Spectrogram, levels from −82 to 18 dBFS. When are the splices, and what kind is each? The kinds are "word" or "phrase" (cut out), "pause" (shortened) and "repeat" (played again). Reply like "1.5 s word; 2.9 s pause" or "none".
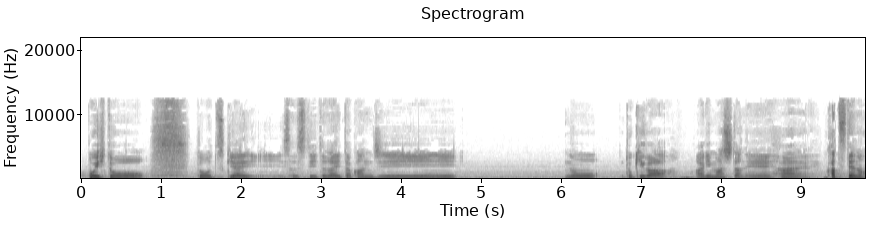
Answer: none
